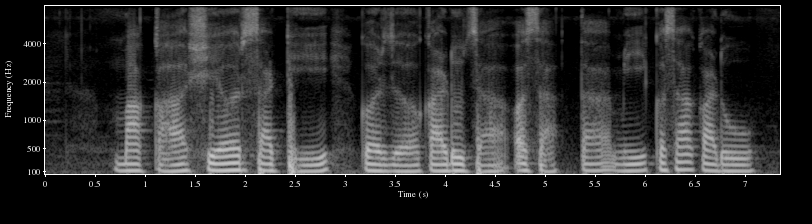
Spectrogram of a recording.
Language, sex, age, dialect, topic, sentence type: Marathi, male, 18-24, Southern Konkan, banking, question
